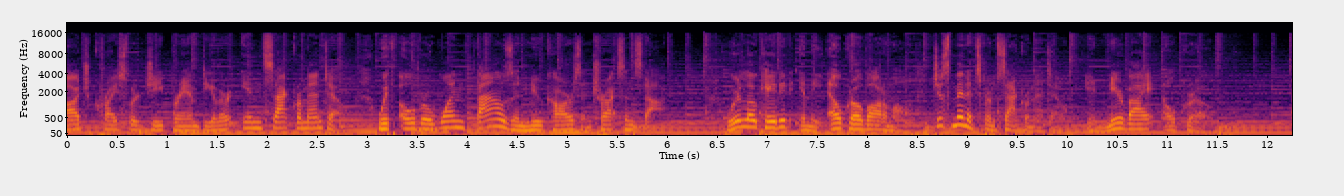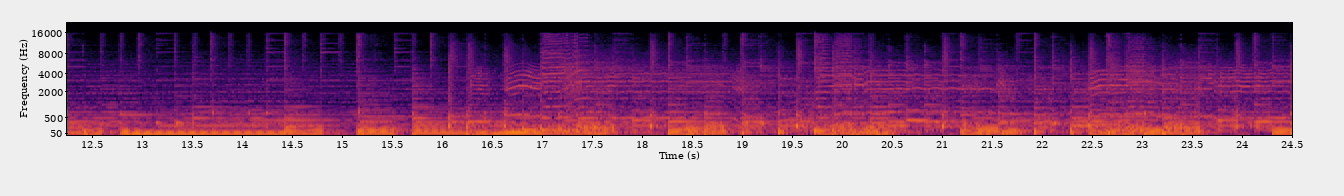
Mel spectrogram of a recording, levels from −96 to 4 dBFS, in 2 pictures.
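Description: Nothing is technically wrong with the clip; no faults can be heard anywhere in it.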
